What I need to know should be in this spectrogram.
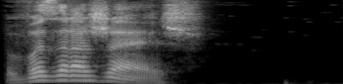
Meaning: second-person singular present indicative imperfective of возража́ть (vozražátʹ)
- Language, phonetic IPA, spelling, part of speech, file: Russian, [vəzrɐˈʐa(j)ɪʂ], возражаешь, verb, Ru-возражаешь.ogg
